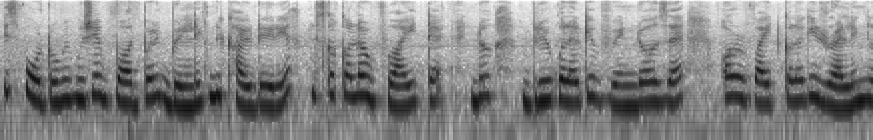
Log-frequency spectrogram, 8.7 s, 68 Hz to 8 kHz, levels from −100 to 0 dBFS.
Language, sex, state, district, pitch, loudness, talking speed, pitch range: Hindi, female, Rajasthan, Jaipur, 260 Hz, -15 LUFS, 185 wpm, 240-290 Hz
